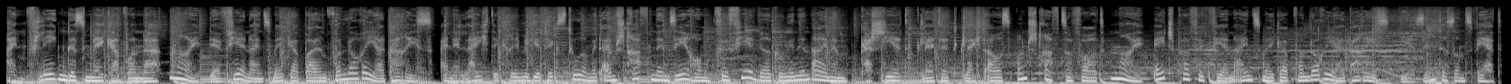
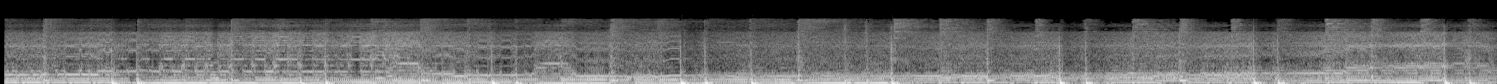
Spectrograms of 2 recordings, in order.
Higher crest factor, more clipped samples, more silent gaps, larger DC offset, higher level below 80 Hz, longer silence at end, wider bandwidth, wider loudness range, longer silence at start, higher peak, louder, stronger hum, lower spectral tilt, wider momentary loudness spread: about the same, 12 dB vs 12 dB; second, under 0.1% vs 0.1%; neither; neither; second, -24 dBFS vs -14 dBFS; about the same, 0.1 s vs 0 s; first, 16 kHz vs 9 kHz; about the same, 2 LU vs 2 LU; about the same, 0.05 s vs 0.05 s; about the same, -2 dBFS vs 0 dBFS; about the same, -15 LUFS vs -13 LUFS; neither; about the same, -5.5 dB/octave vs -5.5 dB/octave; about the same, 4 LU vs 4 LU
